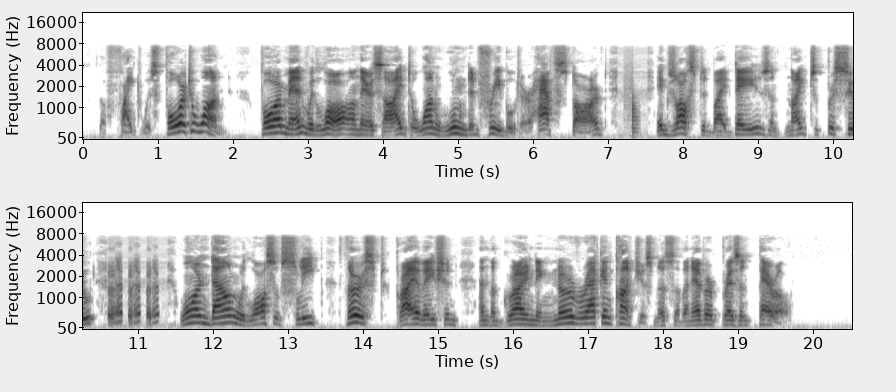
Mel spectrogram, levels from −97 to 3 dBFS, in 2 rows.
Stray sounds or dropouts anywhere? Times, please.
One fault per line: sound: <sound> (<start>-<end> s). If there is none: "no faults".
sound: thud (7.2-7.4 s)
sound: laugh (10.6-11.3 s)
